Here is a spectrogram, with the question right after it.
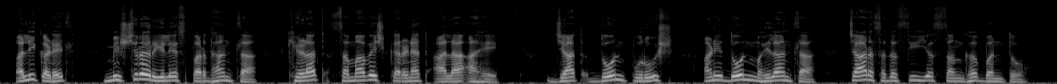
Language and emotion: Marathi, neutral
